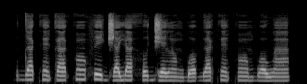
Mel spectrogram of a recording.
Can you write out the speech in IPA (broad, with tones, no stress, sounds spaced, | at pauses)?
d a˧ k ɛ̃˨ k a˨˦ k ɔ̃˦ f e˦˨ d͡ʒ a˧ j a˧ h o˧ d͡ʒ ɛ˨ l ɔ̃˨ ɡ͡b ɔ˨˦ ɡ a˦ k ɛ̃˦˨ k ɔ̃˧ b ɔ˧ w ã˦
